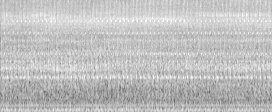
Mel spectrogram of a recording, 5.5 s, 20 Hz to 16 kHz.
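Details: 2013 Honda CBR250R ABS, 6 months old, 2500 km, oil recently changed to synthetic Honda oil; at idle a fast, uneven metallic chatter from engine/gearbox rides over the engine note, source unknown to dealer.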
